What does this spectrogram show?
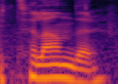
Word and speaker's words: Thelander: mountain bike royalty, Anton Thelander. Oh, did I say it right? Thelander. It's good. That's right, isn't it? Yeah, I think so. Good. Yeah. the Cleanlander. Cleanlander. In Swedish, it would be Thelander.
